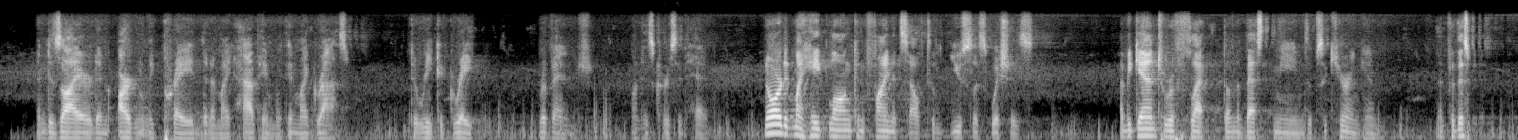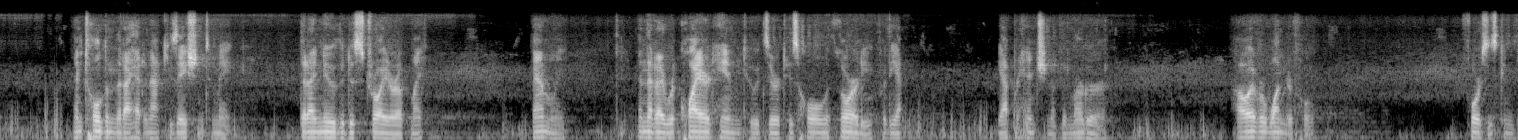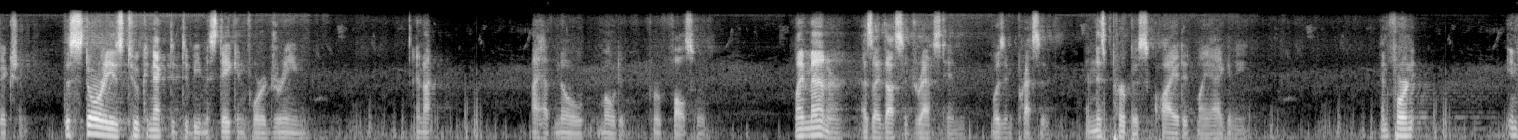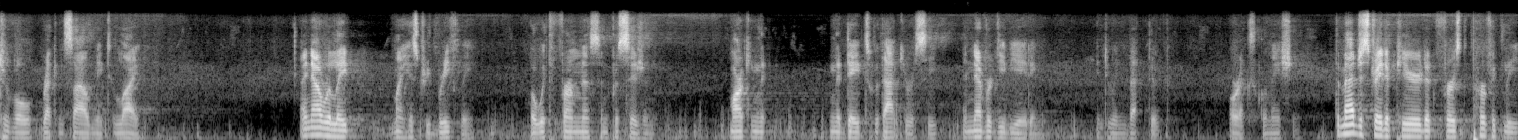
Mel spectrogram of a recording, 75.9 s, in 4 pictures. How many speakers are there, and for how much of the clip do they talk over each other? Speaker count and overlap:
1, no overlap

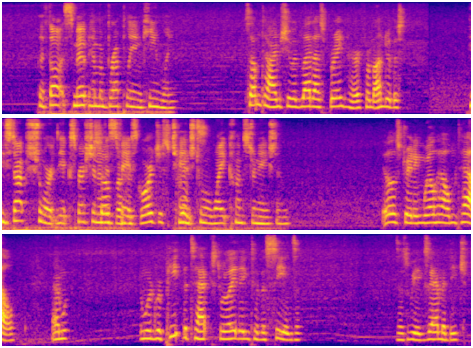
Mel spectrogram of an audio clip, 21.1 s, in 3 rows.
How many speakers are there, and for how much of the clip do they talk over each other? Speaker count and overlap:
2, about 6%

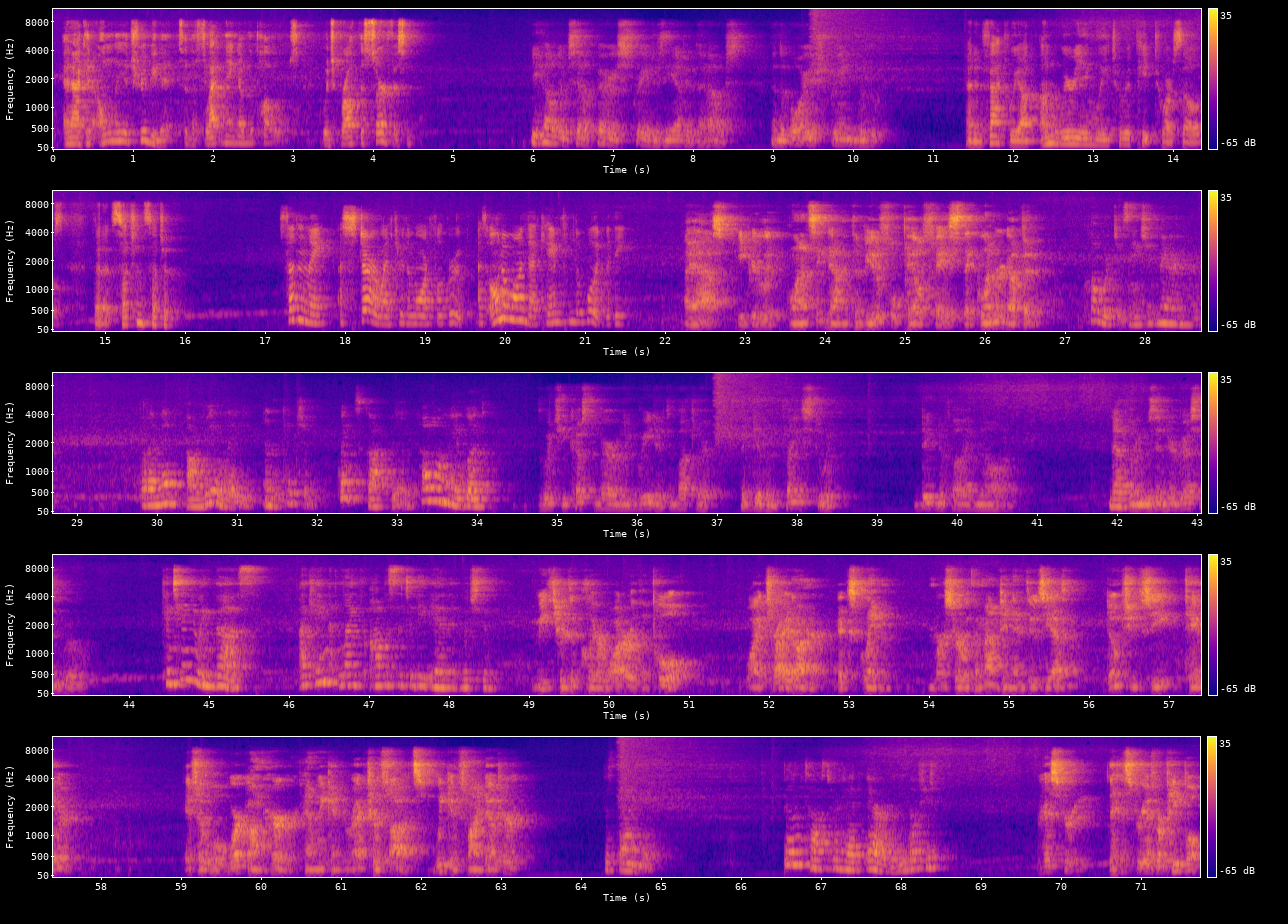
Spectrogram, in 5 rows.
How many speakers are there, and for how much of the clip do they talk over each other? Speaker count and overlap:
7, no overlap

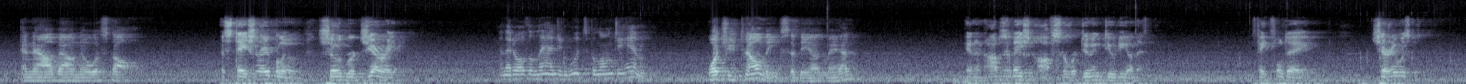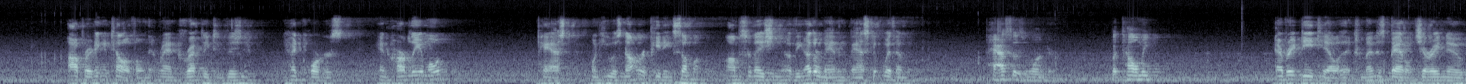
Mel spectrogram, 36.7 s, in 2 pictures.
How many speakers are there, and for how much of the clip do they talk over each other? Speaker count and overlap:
3, no overlap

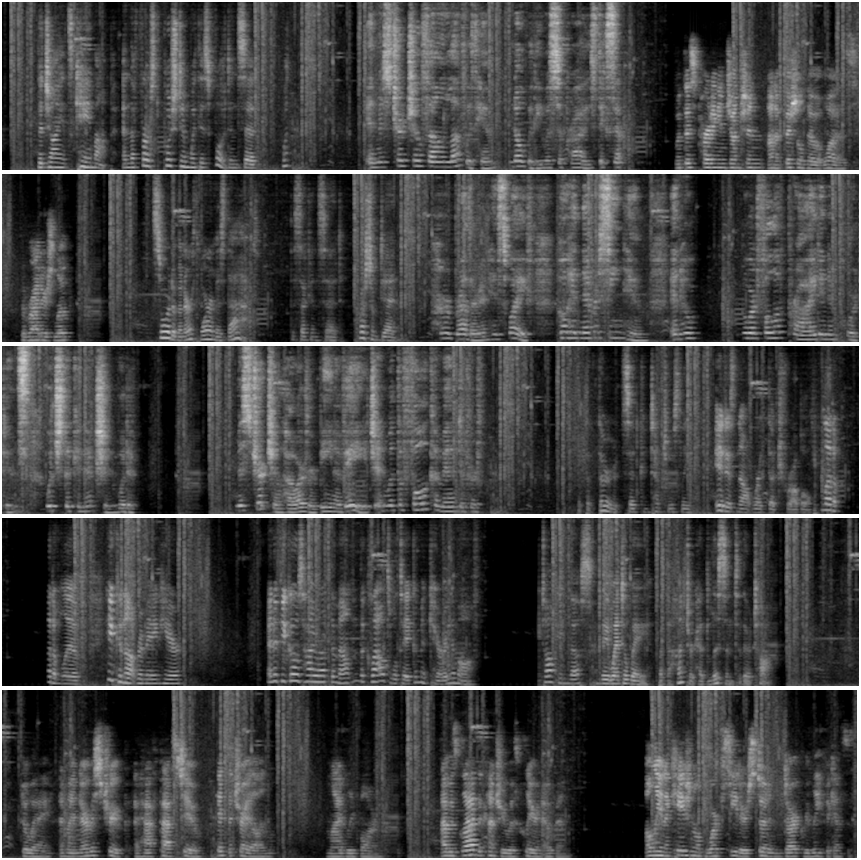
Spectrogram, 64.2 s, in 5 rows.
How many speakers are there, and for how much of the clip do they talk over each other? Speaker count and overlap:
3, no overlap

